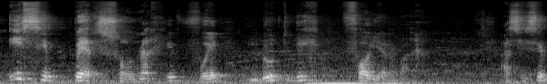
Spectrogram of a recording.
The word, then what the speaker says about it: Feuerbach: discutir sus ideas y ese personaje fue ludwig feuerbach así se pronuncia ese complicado apellido Cuál es la idea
